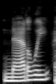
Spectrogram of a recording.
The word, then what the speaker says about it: Gnatalie: Alyssa Bell, who's directing the fieldwork, said that the skeleton is known as Gnatalie. I think that's how it's pronounced. It's spelled with a G, G N A T A L I E.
